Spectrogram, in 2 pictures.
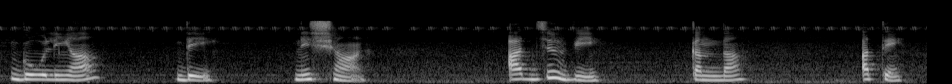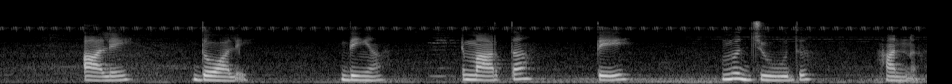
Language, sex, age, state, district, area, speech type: Punjabi, female, 18-30, Punjab, Tarn Taran, urban, read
